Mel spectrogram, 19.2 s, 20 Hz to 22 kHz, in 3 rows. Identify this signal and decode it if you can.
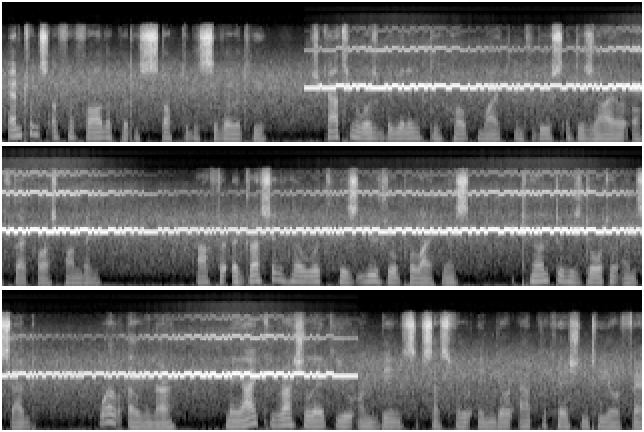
RTTY (45.45 baud, 170 Hz shift), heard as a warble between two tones, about 2150 Hz centre, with radio static, fading and speech in English. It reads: AU TOURNANT DU SIECLE, LE SEMINAIRE MANQUAIT DE SOURCES DE FINANCEMENT.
